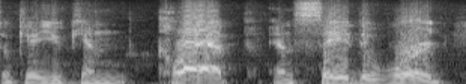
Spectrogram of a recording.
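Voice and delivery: normal talking voice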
